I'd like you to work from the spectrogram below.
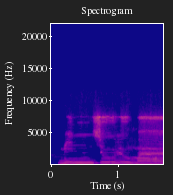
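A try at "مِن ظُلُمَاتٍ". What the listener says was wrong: Dia tak boleh min. Nun tak boleh dia letakkan di langit. Min zulumat. Lidah lu.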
